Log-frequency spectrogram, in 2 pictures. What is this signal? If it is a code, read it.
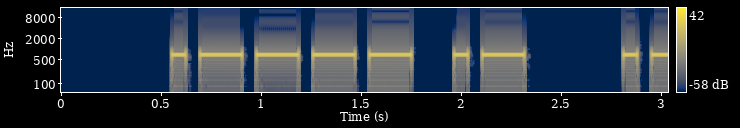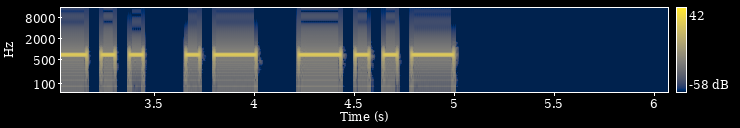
Morse code, heard as a keyed tone, about 17 wpm, 700 Hz. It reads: 1A LAX
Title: Field Day Exchanges - 17wpm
